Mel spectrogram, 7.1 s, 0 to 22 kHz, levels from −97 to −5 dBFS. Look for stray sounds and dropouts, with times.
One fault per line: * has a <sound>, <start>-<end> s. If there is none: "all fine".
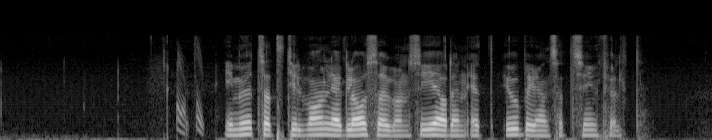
* has a chirp, 1.8-2.0 s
